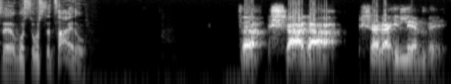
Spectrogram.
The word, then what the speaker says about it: Shaka iLembe: The Shaga Ilembe. It's a Okay. SHAKA and then ILEMBE. NBE. I see it. Can you pronounce it again? Yeah. Shaka Alimbe? Yeah, Shaga Ilembe.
